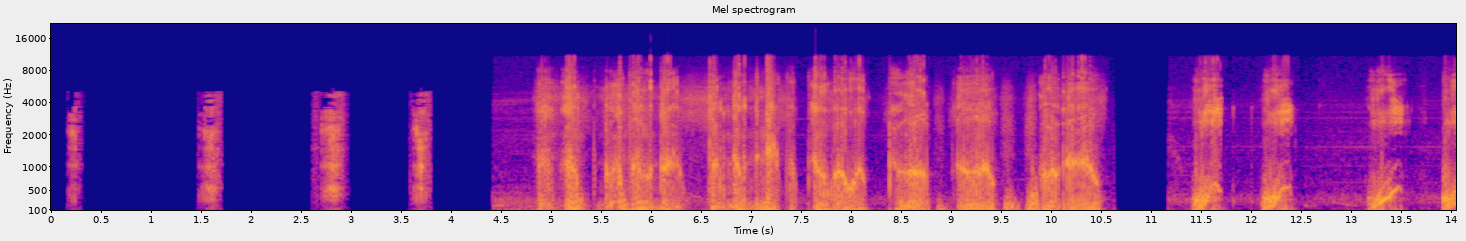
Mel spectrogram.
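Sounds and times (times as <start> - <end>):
pig grunting: 4.8 - 10.6, 11.4 - 12.5, 13.2 - 14.0.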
